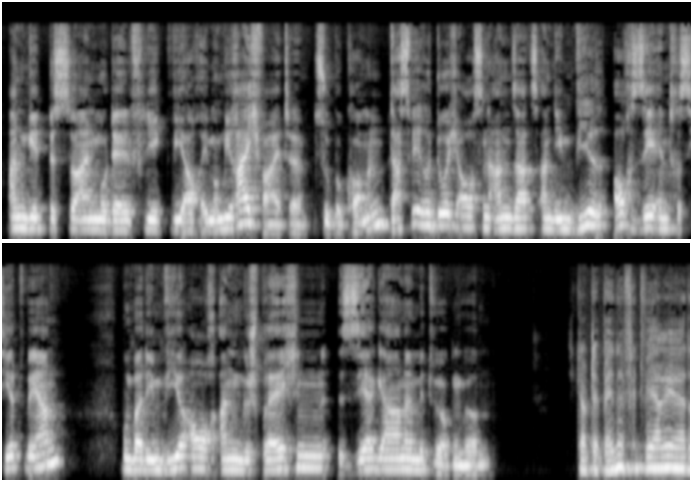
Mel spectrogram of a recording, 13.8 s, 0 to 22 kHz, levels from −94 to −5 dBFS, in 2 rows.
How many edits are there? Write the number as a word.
zero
